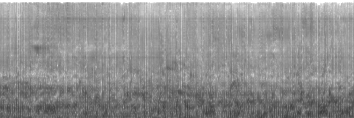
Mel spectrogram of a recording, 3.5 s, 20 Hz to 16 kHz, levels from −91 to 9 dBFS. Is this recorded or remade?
remade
